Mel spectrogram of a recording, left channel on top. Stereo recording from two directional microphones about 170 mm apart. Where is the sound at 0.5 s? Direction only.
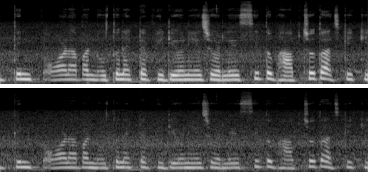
40° left (ahead or behind).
